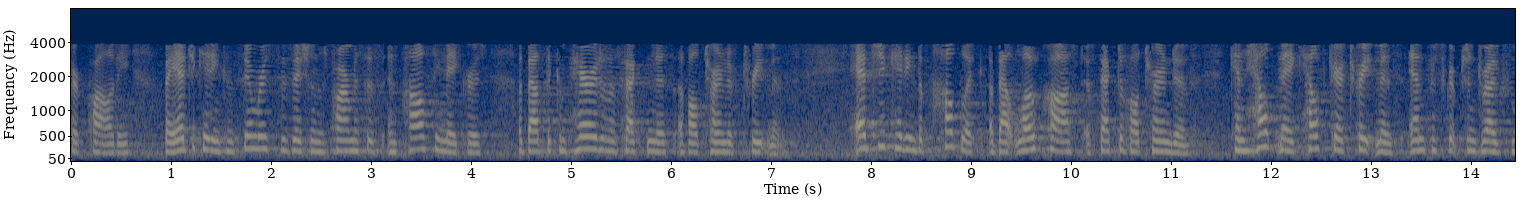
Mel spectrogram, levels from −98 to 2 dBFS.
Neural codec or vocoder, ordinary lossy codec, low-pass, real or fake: none; AAC, 16 kbps; 7.2 kHz; real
